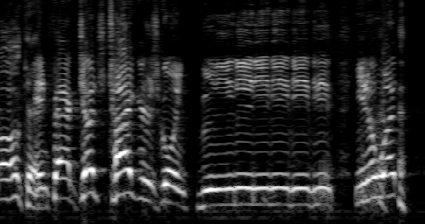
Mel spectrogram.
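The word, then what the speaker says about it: Tigar: I'm not sure how to pronounce it, but No, it's Tiger.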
